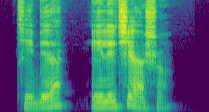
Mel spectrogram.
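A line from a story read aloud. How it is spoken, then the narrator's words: Gloomy clarifying. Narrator (Russian): мрачно уточнил Кир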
